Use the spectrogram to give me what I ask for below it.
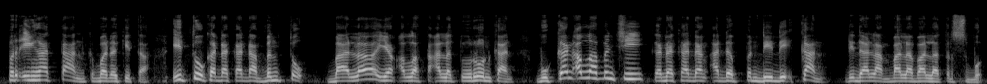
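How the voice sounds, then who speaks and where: A man's voice: on the high side, normal speed, few pauses, dry recording. A man with a Malaysian Malay accent giving a religious lecture, answering audience questions and telling funny stories with acted-out voices. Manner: humorous storytelling, acts out voices. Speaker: preacher.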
